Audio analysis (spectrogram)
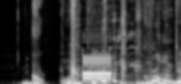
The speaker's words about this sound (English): Hit the buzzer, man.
